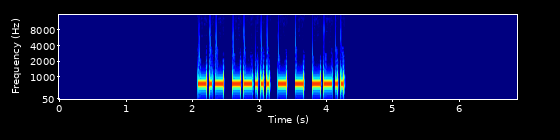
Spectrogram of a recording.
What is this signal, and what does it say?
Morse code, heard as a keyed tone, about 28 wpm, 700 Hz. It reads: K7TTZ
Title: USA Call Signs - 5 Characters - Repeated 3x - 28wpm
